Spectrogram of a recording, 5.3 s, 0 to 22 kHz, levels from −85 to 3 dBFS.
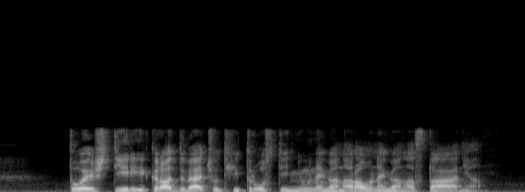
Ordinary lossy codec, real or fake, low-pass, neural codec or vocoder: none; real; 7.2 kHz; none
